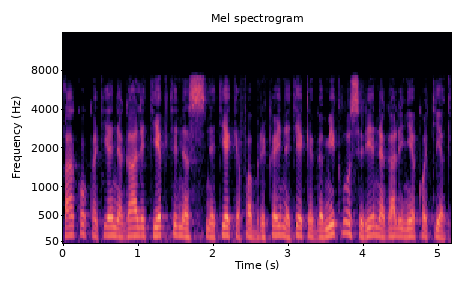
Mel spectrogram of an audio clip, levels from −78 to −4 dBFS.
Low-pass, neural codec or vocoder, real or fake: 7.2 kHz; none; real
